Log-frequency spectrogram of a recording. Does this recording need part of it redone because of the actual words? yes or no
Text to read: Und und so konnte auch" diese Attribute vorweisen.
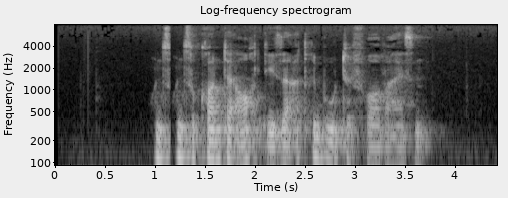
no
